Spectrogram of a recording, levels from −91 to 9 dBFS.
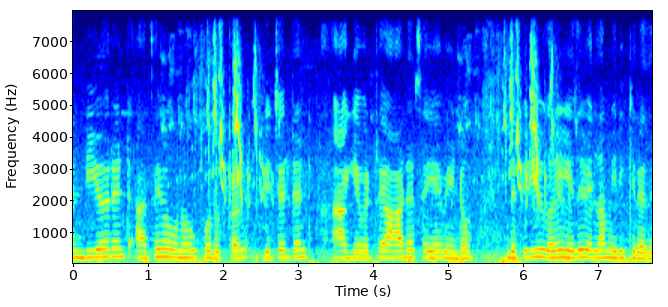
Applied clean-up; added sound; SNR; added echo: none; Bird; 12 dB; none.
